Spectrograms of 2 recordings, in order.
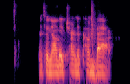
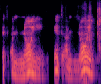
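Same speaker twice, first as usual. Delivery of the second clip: high, soft whine of annoyance; annoyed; 9 semitones higher, 6 dB quieter than usual. Real, not acted. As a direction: complain in a small, high-pitched voice. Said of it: "I'm annoyed".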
